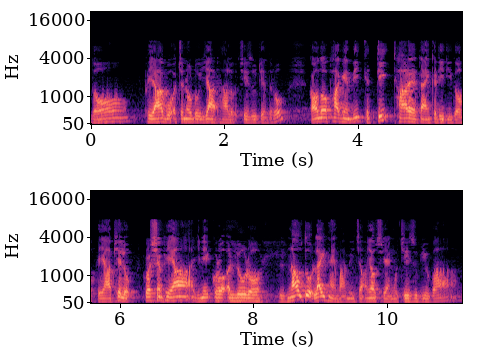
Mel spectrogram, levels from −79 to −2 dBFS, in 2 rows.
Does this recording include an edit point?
yes; 1 cut; at 6.3 s

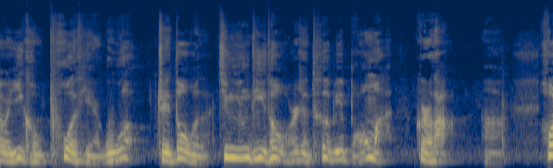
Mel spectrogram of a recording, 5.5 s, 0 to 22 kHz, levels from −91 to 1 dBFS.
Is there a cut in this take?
yes; 1 cut; at 1.5 s

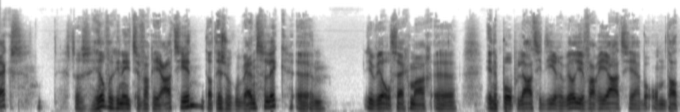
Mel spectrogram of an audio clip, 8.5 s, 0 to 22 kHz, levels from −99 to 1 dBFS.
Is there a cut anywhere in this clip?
no; 0 cuts

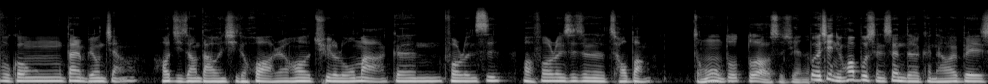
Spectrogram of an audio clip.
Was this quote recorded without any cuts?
no; 1 cut; at 8.1 s

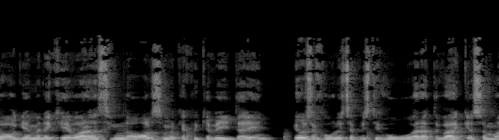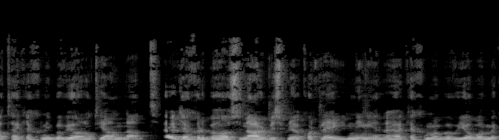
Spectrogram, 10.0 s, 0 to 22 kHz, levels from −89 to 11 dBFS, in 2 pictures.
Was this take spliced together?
no; 0 cuts

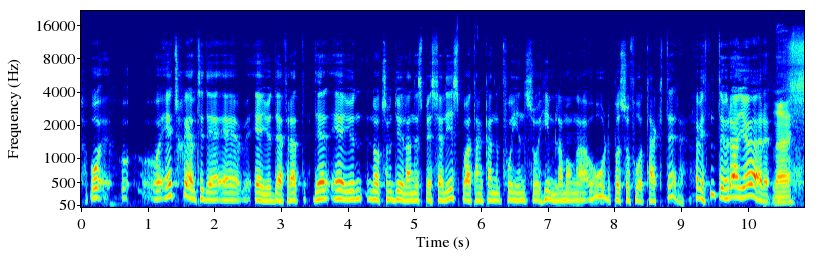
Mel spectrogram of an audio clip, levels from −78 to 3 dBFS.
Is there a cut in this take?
yes; 2 cuts; at 3.4 s, 9.1 s

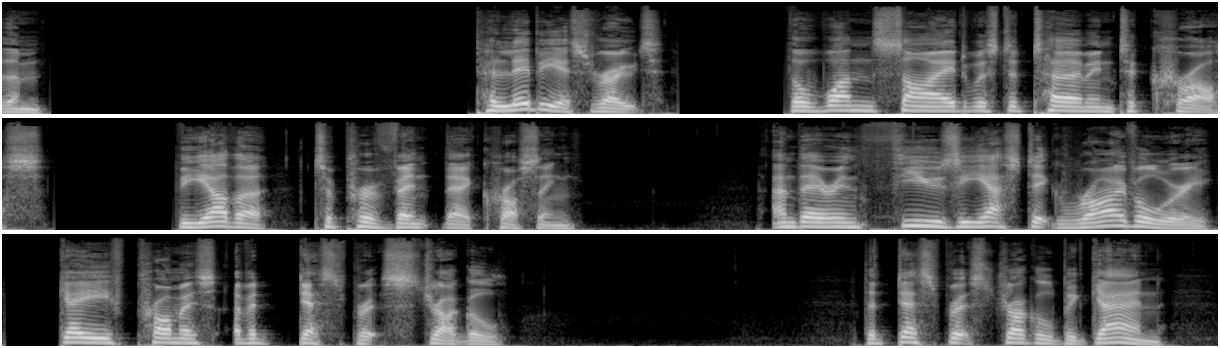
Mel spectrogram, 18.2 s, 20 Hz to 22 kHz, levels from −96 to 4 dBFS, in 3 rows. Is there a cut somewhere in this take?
no; 0 cuts

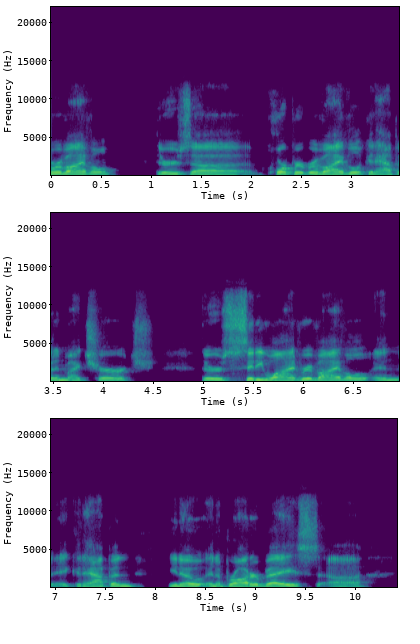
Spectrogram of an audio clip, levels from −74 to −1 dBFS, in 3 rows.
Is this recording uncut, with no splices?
no; 1 cut; at 0.9 s

